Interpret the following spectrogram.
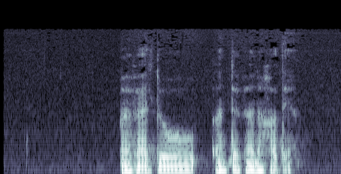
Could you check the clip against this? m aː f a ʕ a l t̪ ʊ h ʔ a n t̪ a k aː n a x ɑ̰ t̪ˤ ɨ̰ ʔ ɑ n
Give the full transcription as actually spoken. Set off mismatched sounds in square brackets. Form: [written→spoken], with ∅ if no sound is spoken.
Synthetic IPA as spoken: m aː f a ʕ a l t̪ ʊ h ʔ a n t̪ a k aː n a x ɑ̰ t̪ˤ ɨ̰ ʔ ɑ n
